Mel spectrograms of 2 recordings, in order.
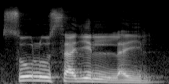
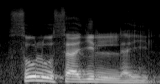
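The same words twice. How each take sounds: First: It begins with a hissing s sound. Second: It begins with a soft th sound. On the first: The speaker calls it wrong. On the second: The speaker calls it right.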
